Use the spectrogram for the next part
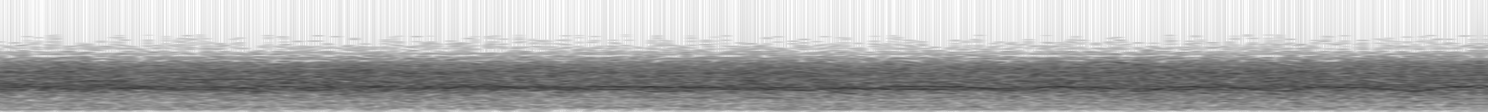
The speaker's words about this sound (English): Rusty Staub gets a standing ovation from this near capacity crowd for his two home runs his first two times up.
